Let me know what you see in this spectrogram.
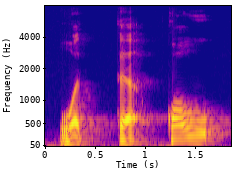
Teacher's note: تا کو باریک پڑھنا ہے، قاف کو موٹا ادا کرنا ہے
